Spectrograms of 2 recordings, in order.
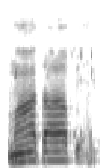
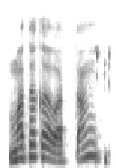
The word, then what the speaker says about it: মাতা: কাপড় দেয় সেটাকে বলে মাথাকাত এটা হচ্ছে মাথা আরটা হচ্ছে মাতা পিতা মাতা আর মাতা মাথা বলতে মা শব্দের উচ্চারণ এটা মাতা হয়ে যায় আর মাথা বলতে এটা মরা মানুষ হয়ে যায় মরা মানুষের উদ্দেশ্য করে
